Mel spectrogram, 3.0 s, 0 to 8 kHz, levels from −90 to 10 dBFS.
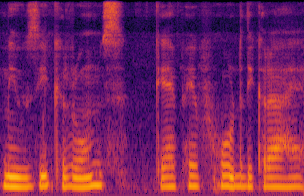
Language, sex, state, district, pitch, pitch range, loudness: Hindi, male, Himachal Pradesh, Shimla, 150 Hz, 145-155 Hz, -15 LUFS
